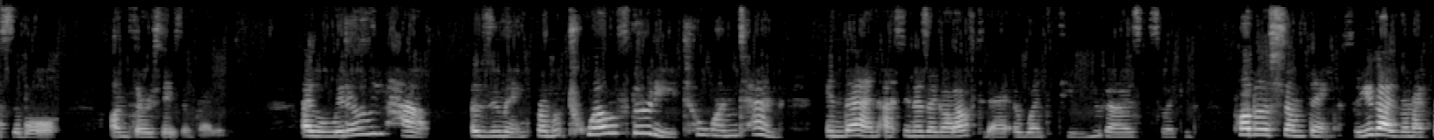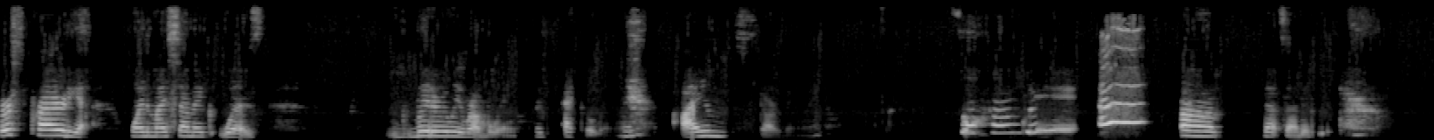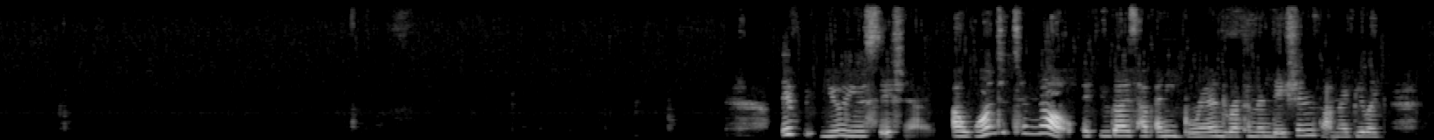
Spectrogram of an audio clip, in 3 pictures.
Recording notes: You will most likely hear a lot of background noise due to the mix I’m using today! I realized that the audio for today’s episode was pretty horrible!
